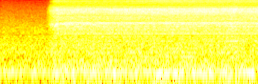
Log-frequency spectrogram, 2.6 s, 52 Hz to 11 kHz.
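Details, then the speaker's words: High-speed surgical burr on bone at the lateral mass screw starting point during navigated posterior cervical spine instrumentation, creating a resting place for the drill guide: after brief quiet, a sudden sustained high-pitched whine. "I'll typically take the high-speed burr at my starting point to create a favorable resting place for the drill guide, which we have set to 24 for a 35 24 mm screw."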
